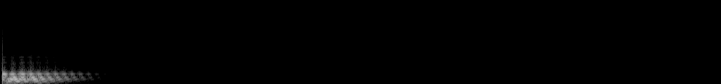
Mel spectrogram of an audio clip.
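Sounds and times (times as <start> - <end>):
update notification tone: 0.0 - 0.8.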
